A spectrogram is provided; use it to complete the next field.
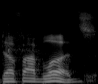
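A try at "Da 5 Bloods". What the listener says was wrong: You got to put Da and Five together.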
